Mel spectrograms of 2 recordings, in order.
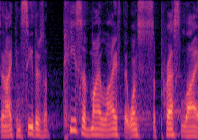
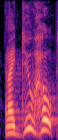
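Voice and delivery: a slightly higher, lightly tremulous plea; Lucy pleading gently, barely shaking; 7 semitones higher, 6 dB louder than usual. A narrator's reading. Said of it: "said Lucy in a tremulous voice".

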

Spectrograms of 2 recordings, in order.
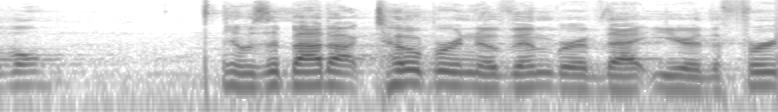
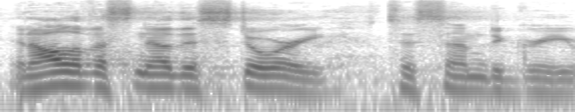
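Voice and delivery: ordinary talk

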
